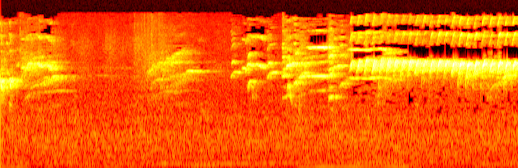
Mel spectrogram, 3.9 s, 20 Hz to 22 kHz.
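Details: Timbrado Español canary, category C2 individual, singing at a song competition and exhibition on 26 November 2015: a few high slurred chirps, then a steady, loud, pulsing trill that builds to the end.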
